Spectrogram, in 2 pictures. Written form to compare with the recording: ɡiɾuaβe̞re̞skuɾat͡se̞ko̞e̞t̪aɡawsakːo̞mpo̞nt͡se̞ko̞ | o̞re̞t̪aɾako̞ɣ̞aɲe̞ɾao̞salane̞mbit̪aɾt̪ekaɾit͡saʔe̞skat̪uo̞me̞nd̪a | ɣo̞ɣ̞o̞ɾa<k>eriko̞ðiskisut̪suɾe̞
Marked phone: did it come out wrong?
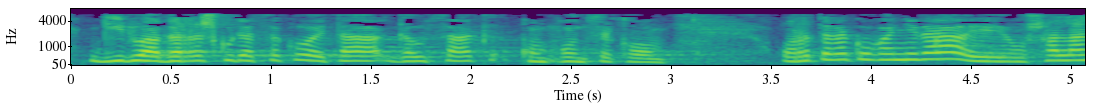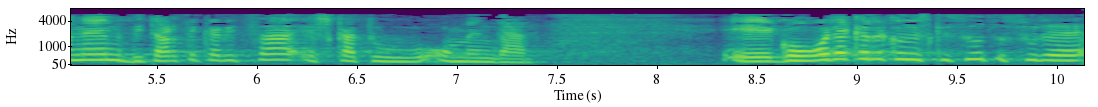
no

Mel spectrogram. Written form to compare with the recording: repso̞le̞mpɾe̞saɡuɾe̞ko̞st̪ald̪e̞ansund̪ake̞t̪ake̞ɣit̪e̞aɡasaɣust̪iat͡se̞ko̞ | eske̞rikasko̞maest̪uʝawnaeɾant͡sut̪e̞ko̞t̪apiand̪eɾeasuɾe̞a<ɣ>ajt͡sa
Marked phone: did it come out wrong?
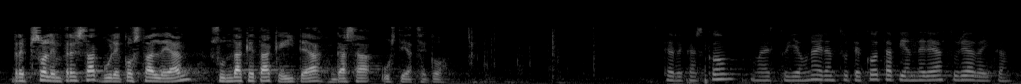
yes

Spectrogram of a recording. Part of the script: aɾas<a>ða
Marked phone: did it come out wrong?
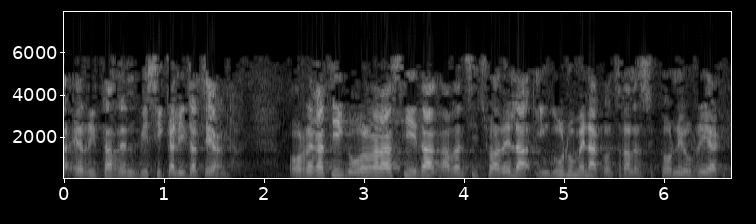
yes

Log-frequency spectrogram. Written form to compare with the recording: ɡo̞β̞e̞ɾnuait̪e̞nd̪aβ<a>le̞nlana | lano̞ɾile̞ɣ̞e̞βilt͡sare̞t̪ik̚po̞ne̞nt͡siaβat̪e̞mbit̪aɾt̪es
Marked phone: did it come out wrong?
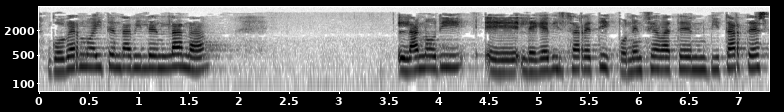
yes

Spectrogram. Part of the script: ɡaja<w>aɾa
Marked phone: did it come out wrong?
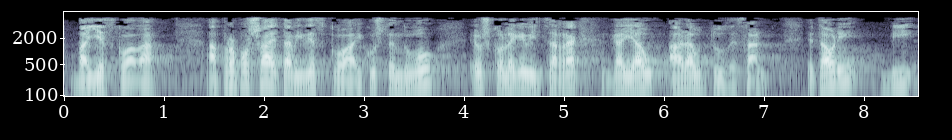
no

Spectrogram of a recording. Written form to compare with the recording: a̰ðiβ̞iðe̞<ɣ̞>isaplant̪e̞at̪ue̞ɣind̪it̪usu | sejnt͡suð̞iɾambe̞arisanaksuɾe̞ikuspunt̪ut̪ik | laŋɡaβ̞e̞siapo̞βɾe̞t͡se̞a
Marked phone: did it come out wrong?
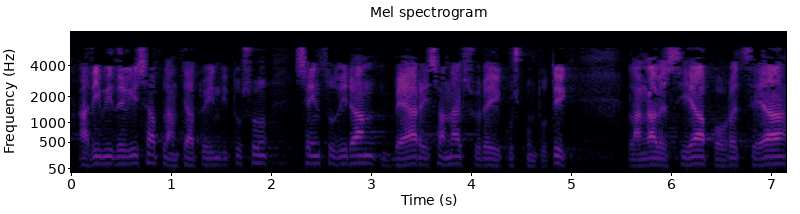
no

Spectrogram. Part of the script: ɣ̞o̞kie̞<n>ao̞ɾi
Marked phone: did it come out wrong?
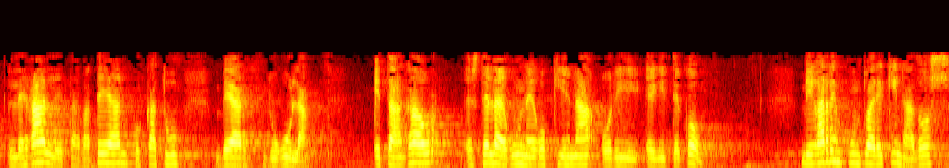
no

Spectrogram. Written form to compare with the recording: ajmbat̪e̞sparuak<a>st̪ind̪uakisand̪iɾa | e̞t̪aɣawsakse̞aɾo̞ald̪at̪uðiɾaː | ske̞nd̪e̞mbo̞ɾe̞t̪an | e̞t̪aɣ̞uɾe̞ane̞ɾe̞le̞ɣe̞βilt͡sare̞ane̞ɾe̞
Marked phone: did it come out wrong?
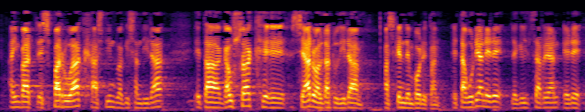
no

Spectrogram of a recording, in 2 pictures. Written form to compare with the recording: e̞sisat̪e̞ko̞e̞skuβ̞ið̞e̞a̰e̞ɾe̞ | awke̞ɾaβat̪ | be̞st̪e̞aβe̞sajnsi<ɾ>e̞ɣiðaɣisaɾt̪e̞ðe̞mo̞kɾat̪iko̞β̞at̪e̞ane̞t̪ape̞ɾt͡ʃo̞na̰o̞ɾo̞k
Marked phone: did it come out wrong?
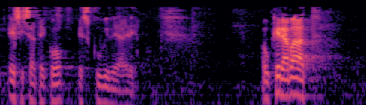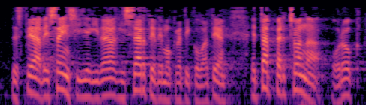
yes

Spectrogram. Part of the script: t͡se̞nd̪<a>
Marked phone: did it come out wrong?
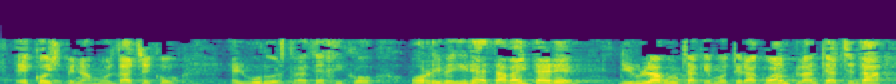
no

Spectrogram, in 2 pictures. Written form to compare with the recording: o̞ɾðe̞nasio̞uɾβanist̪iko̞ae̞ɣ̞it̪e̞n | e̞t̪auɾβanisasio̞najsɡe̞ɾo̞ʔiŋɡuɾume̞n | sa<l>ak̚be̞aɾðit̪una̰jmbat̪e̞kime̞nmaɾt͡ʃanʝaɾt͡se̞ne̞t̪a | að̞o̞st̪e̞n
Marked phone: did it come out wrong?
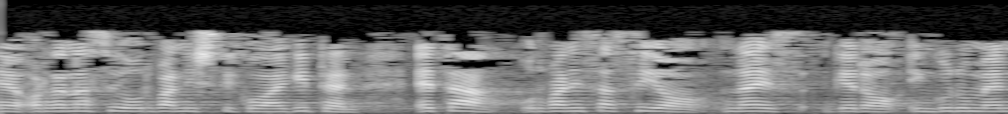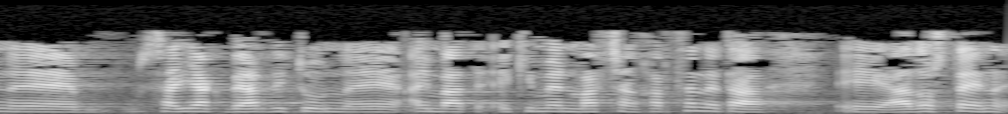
yes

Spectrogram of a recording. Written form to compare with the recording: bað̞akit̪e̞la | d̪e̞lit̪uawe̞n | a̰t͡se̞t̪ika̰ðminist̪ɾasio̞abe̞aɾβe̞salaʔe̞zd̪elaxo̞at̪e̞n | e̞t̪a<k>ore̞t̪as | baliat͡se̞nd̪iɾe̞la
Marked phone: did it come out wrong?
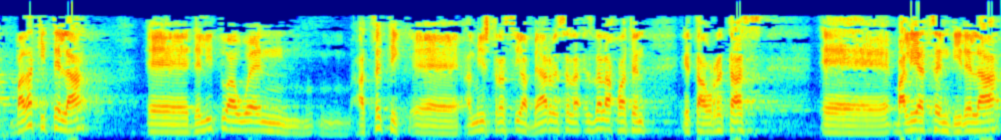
yes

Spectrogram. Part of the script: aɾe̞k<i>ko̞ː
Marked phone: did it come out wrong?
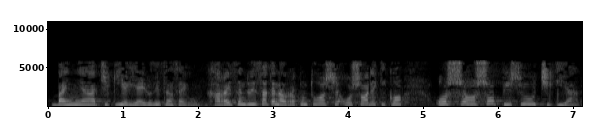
no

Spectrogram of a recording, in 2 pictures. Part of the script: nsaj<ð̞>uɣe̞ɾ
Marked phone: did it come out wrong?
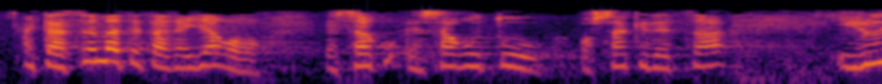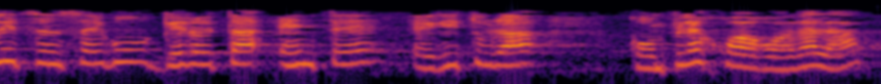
yes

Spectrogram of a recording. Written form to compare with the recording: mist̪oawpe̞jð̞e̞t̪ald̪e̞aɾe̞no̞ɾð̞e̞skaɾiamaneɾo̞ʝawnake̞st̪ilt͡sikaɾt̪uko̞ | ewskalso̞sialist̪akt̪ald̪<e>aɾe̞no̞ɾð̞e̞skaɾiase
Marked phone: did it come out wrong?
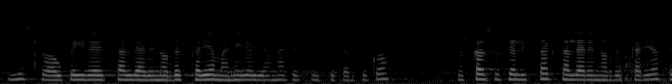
no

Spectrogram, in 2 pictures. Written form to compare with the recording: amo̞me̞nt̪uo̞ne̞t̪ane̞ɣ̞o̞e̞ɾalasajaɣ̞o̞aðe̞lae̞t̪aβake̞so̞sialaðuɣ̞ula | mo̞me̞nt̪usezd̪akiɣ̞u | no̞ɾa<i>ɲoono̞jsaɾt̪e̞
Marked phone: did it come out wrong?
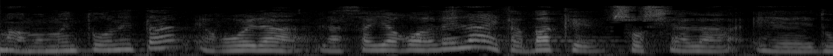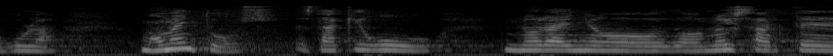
yes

